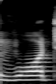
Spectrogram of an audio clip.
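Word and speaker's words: what: बाद में एच है डब्लू के बाद में एच है और एच के बाद में ए ई आर और वाई इनमें से कोई लेटर्स है तो वहां पर जो है एच क्या रहता है साइलेंट रहता है एच का उच्चारण नहीं होता है जैसे कि व्हाट वेयर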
